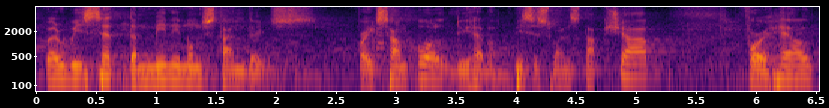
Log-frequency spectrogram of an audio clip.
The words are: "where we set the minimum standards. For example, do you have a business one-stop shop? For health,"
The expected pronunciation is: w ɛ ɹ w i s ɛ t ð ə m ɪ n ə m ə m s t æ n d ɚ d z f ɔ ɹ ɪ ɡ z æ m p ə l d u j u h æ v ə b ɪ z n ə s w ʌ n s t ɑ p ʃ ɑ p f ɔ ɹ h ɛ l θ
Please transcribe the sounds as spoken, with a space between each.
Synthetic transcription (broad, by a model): w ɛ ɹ w i s ɛ t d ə m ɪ n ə m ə m s t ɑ n d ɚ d s f ɔ ɹ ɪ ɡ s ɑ m p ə l d u j u h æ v ə b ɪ s n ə s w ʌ n s t ɑ p ʃ ɑ p f ɔ ɹ h ɛ l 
